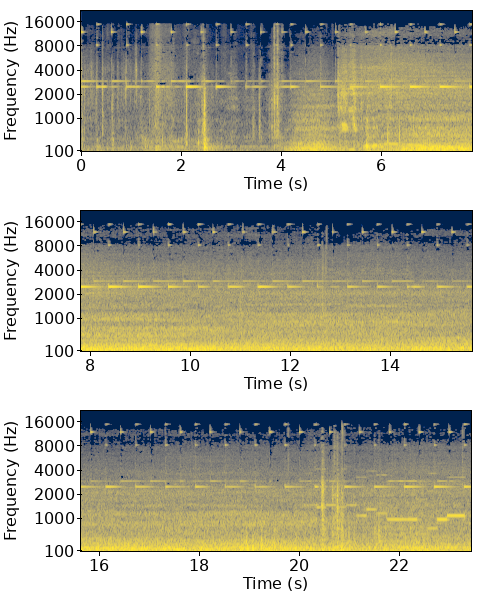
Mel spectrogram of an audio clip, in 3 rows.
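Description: A 2003 Hyundai Grace van's engine starts about four seconds in, after a few clicks, then idles steadily, heard from the driver's seat. A dashboard warning chime beeps repeatedly all the while.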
